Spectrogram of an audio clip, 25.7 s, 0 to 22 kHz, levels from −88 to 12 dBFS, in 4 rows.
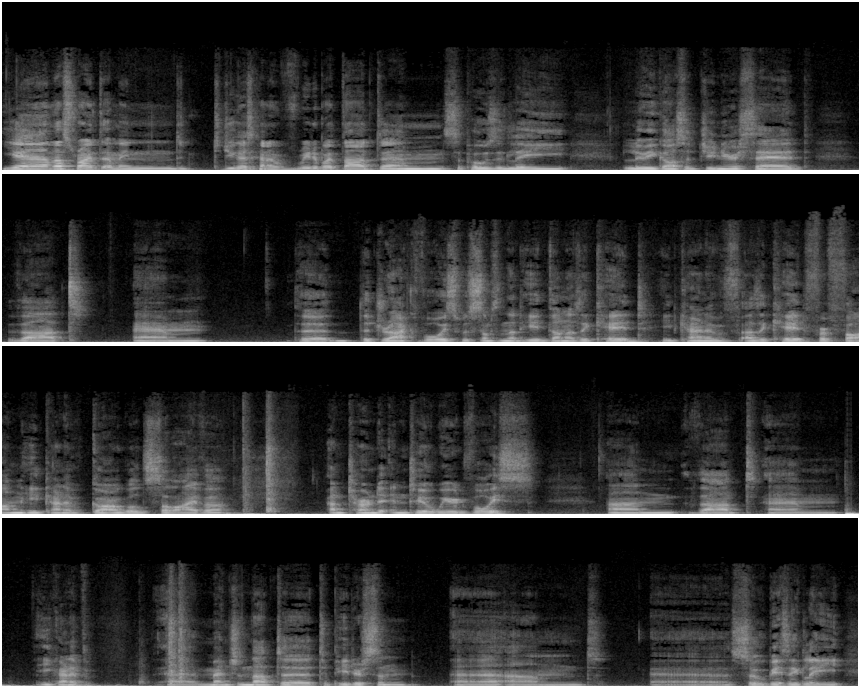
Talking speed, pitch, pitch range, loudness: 165 wpm, 100 Hz, 95-105 Hz, -22 LUFS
